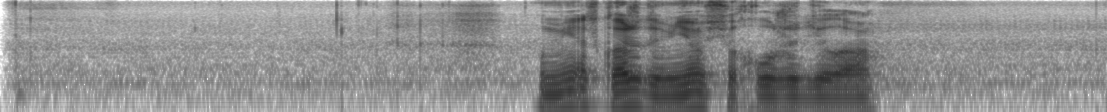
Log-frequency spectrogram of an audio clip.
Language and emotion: Russian, sad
